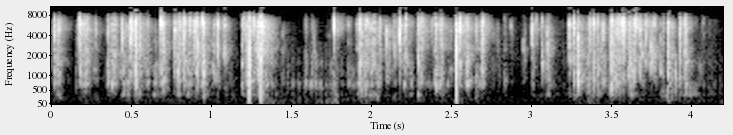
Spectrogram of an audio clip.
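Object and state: Plastic chopstick package.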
